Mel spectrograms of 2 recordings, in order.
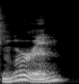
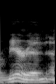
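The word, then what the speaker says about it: Muren: But our visual effects supervisor is Dennis Murin, or Mirin, as I hear it pronounced, just became most famous, of course, for the visual effects on the Star Wars movies.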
